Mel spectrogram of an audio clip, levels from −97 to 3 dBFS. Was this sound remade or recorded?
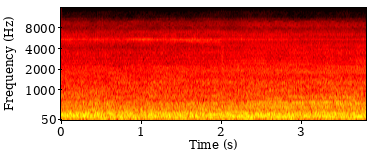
remade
